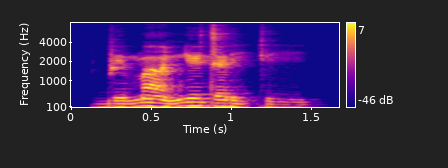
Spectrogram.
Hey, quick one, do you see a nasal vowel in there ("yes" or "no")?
yes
